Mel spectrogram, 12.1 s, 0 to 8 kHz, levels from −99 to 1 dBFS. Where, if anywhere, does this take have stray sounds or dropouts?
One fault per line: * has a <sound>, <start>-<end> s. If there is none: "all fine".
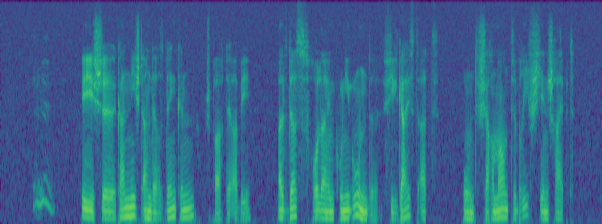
* has a throat clearing, 0.6-1.2 s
